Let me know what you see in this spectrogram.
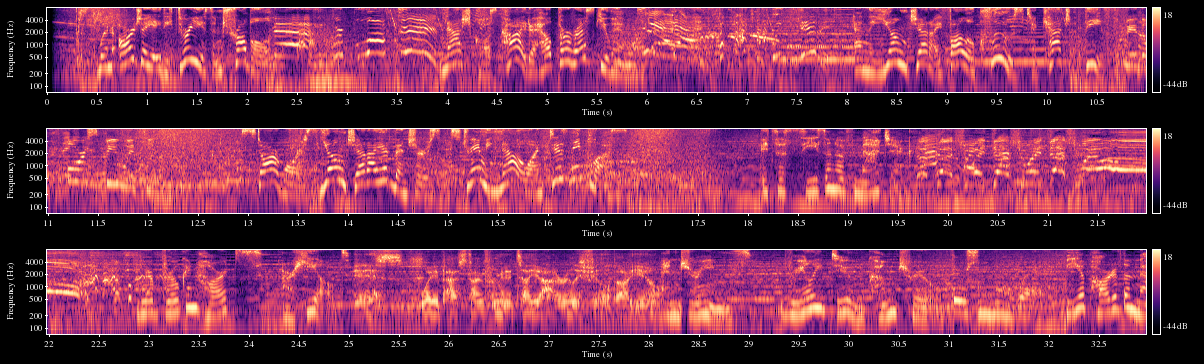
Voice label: Promo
